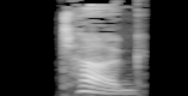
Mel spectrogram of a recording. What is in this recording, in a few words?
"tug", spelling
